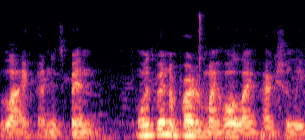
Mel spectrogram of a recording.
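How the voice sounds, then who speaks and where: Over noticeable background noise, a man with a Spanish accent talks with fairly even intonation. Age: 20s. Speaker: student. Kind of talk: casual monologue for class assignment. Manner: casual, hesitant with fillers.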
